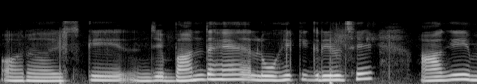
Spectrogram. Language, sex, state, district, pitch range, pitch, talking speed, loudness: Hindi, female, Haryana, Rohtak, 175-220 Hz, 200 Hz, 125 wpm, -15 LUFS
